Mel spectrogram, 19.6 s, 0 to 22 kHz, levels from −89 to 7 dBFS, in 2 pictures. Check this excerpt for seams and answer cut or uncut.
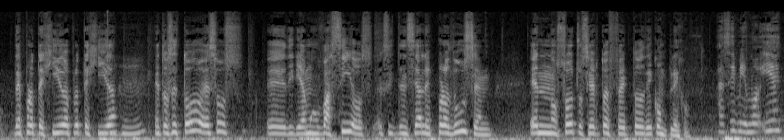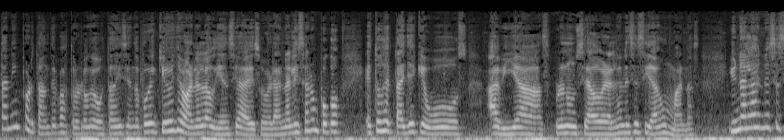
cut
